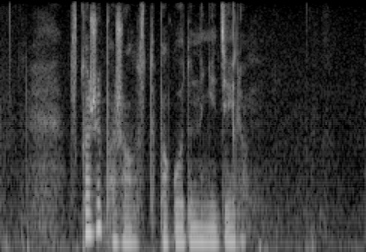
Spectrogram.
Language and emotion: Russian, sad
